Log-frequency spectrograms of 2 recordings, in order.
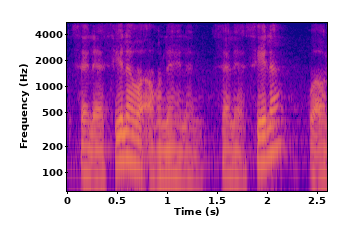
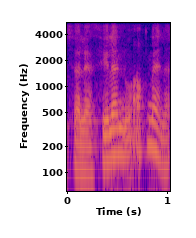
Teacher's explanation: كلمة سلاسلة بيبقى في حالة الوصل بلا تنوين · Shown in: first take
